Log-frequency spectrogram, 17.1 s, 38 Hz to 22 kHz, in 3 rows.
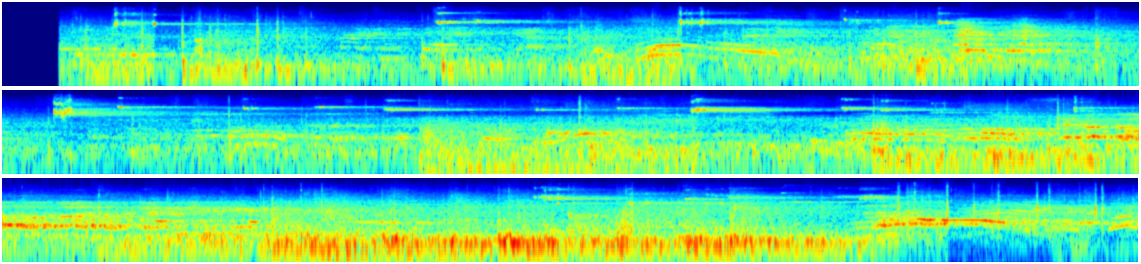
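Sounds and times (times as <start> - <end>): sneakers squeaking on gym floor: 0.3 - 12.0, 12.7 - 15.8
sharp knock: 7.8 - 11.0.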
